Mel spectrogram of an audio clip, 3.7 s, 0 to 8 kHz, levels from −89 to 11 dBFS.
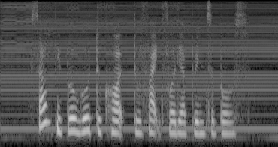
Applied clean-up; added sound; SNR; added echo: none; Domestic sounds, home sounds; 16 dB; none.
